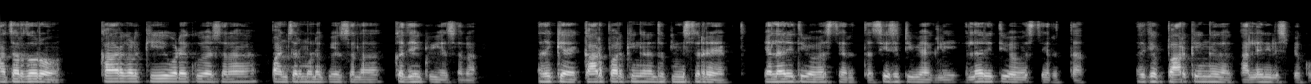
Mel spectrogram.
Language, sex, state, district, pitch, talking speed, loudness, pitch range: Kannada, male, Karnataka, Chamarajanagar, 120 Hz, 135 wpm, -18 LUFS, 110-125 Hz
